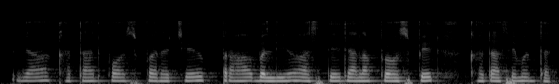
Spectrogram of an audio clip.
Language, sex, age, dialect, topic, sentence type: Marathi, male, 18-24, Standard Marathi, agriculture, statement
